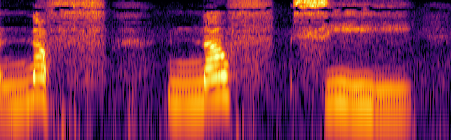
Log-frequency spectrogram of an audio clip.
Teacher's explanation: Tak boleh dengung. Nafsi, huruf fa sini mati kena bunyikan hamasnya, naf, nafsi, si mak tabi'i.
